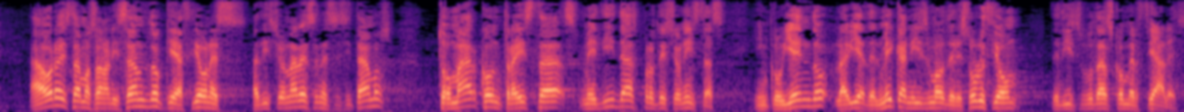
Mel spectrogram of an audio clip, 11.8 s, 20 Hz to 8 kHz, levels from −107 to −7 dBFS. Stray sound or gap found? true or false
false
